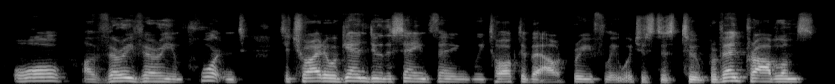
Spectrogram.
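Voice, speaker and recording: With a New York accent, a man speaks at a fairly slow pace against a quiet background. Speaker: podiatrist and radio host. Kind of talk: interview conversation.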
